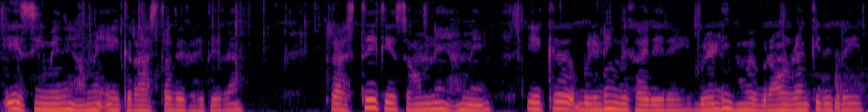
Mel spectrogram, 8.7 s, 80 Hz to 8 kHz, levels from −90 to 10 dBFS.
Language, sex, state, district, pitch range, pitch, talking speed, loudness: Hindi, male, Uttar Pradesh, Ghazipur, 145-165 Hz, 155 Hz, 185 wpm, -36 LUFS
